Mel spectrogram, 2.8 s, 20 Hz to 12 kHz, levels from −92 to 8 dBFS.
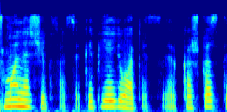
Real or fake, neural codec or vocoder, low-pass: fake; codec, 16 kHz, 16 kbps, FreqCodec, smaller model; 7.2 kHz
